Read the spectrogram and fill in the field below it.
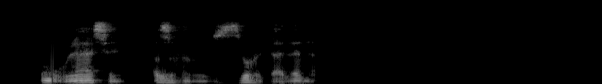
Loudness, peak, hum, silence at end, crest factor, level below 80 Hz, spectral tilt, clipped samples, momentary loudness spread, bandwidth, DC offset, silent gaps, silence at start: -36 LUFS; -18 dBFS; none; 2.85 s; 24 dB; -60 dBFS; -4 dB/octave; under 0.1%; 17 LU; 7.6 kHz; under 0.1%; none; 0.4 s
